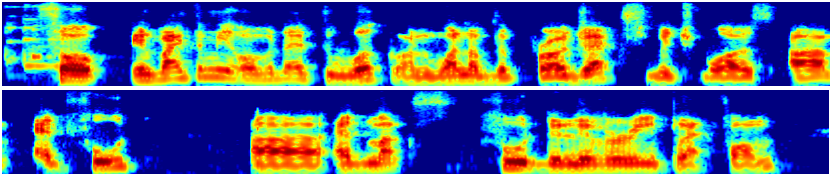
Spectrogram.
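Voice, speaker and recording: A man with a normal speaking voice, fairly high pitch, lively intonation and a moderate pace. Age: 40s. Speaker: digital marketer. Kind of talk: presentation to audience.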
